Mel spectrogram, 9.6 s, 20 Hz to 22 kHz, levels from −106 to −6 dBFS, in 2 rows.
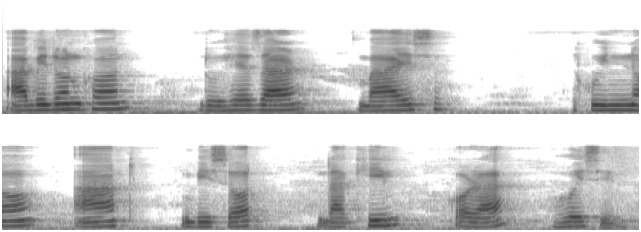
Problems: none marked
